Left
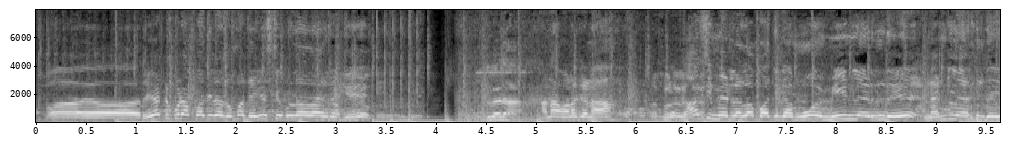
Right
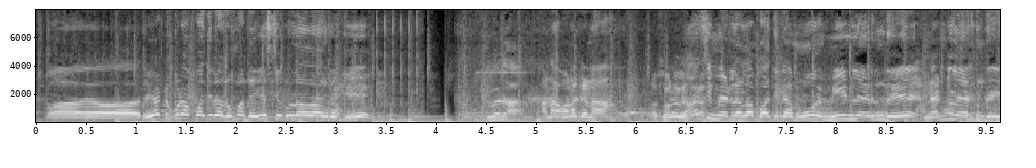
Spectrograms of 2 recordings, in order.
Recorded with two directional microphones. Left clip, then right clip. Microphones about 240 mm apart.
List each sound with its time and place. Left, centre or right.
0.2 s speech: centre
4.5 s speech: centre
5.0 s speech: centre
